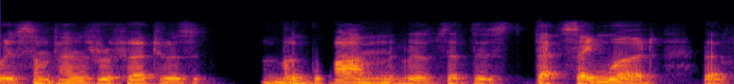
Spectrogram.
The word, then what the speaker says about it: Bhagwan: sometimes referred to as Bhagwan this that same word that that's the modern Hindi pronunciation behavan in Sanskrit Bhagwan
